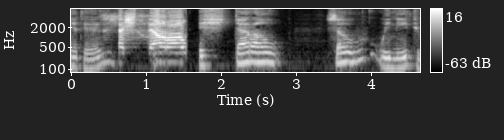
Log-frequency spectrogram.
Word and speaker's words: اشتروا: اشتروا اشتروا اشتروا. So we barely can hear the sheen. And the right way of pronouncing it is اشتروا اشتروا.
